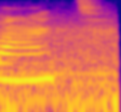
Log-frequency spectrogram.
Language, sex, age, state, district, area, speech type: Hindi, female, 30-45, Uttar Pradesh, Mau, rural, read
